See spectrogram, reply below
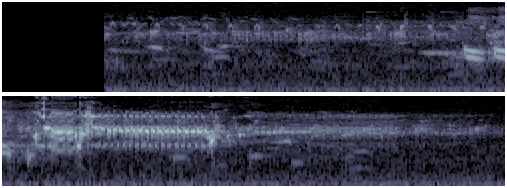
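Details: Red-winged blackbird song: soft chattering notes build to sharp slurred notes, then a loud buzzy trill held about a second before trailing off into quieter chatter.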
